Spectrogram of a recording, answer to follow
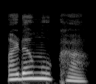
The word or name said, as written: ಆಡುಮೊಗ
